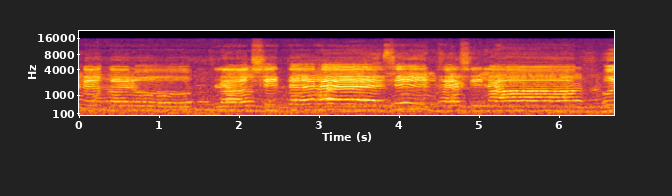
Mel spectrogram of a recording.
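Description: Jain monks' male voices singing a Hindi devotional geet with no instruments. The melody bends through sliding notes and settles into long held notes near the end.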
